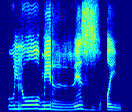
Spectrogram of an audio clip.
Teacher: हम नून साकिना को रा के साथ मर्ज तो कर रहे हैं, लेकिन हम इधर गुन्ना नहीं कर रहे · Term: इदगाम बी गैरि गुन्ना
